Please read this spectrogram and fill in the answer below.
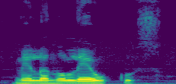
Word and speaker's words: melanoleucos: Vejamos o primeiro exemplo. EU é considerado um ditongo. Então, na separação silábica, a penúltima sílaba fica sendo leu. Tem ditongo e, portanto, é longa. A palavra é paroxítona, melanoleucos.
